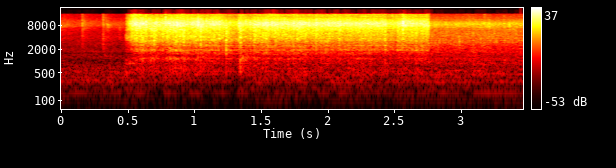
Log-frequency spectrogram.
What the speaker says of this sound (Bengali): দেখো রসুনগুলো কীরকম লালচে করে ভাজছি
